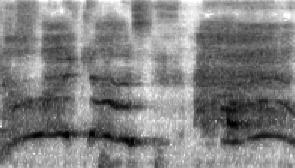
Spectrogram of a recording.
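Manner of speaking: high, loud, drawn-out mock scream; hammed-up screaming wail; retold scream. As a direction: shriek it as if being dragged off. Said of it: "screaming, and I'm crying".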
